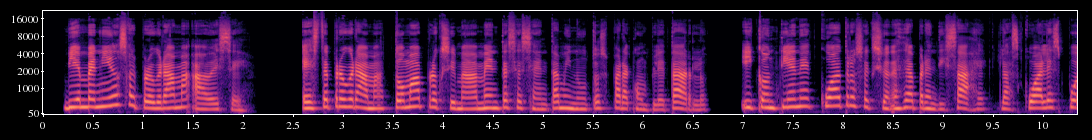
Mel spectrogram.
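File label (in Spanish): f ES-LA E-Learning, female Latin American Spanish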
